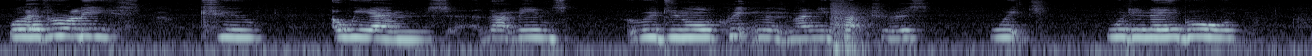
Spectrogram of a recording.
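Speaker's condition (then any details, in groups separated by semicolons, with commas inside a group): Cerebral palsy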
